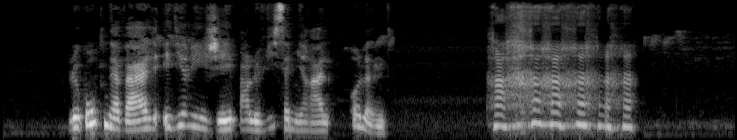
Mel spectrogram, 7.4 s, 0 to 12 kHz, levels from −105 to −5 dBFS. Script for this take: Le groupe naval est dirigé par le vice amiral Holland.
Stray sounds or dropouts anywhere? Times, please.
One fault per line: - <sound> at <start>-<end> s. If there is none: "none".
- laugh at 4.9-6.4 s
